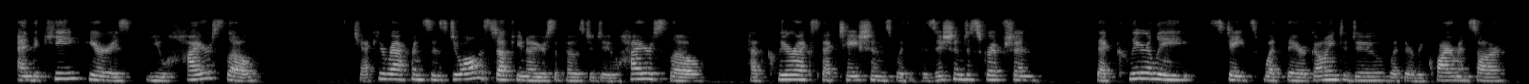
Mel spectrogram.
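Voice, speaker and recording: A woman speaks at a medium pitch. Her voice is somewhat breathy, with ordinary pitch variation. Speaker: business attorney. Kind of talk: webinar talk with Q&A. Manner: fast.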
